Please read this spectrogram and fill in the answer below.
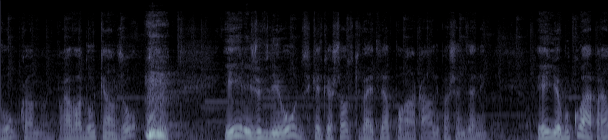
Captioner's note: ahem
